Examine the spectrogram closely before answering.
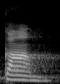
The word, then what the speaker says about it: calm: एम से पहले CALM काम, बाम, पाम। एल साइलेंट होता है, क्लाम नहीं, काम, बाम, पाम।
